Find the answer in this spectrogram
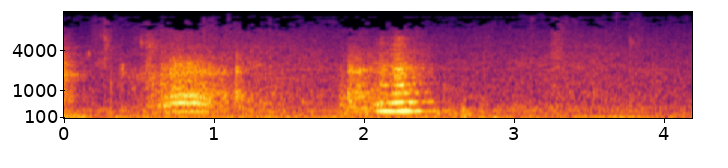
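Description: A sliding glass door unlatched with a click and slid open on its track, rolling in two short pushes.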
